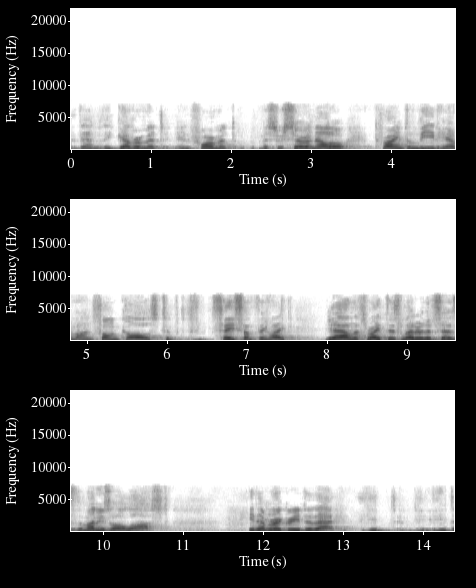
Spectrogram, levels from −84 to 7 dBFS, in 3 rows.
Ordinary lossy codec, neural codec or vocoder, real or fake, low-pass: MP3, 48 kbps; codec, 44.1 kHz, 7.8 kbps, Pupu-Codec; fake; 7.2 kHz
